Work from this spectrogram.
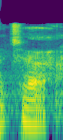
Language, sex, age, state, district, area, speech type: Urdu, female, 45-60, Telangana, Hyderabad, urban, spontaneous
